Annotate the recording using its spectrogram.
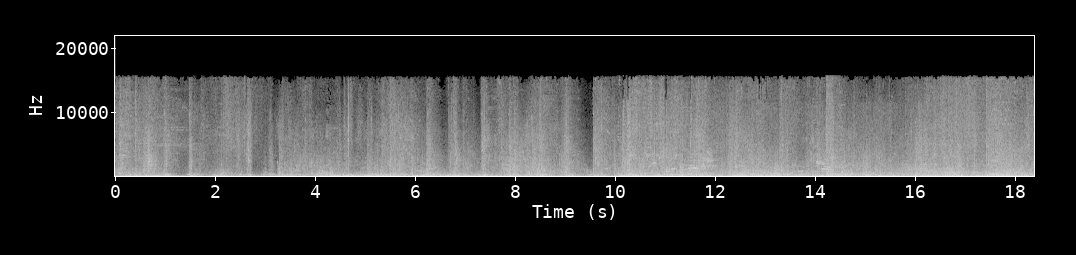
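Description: Electric bolts crackle and zap.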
